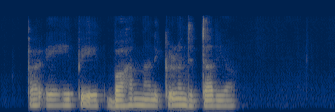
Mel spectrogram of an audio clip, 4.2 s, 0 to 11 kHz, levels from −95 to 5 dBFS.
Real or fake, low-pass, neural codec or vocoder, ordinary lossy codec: fake; 7.2 kHz; codec, 16 kHz, 1 kbps, X-Codec, WavLM features, trained on Multilingual LibriSpeech; MP3, 64 kbps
